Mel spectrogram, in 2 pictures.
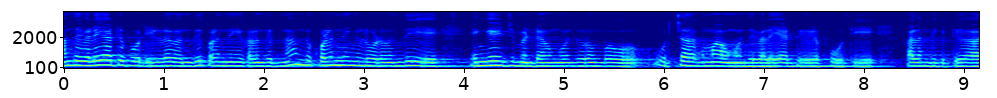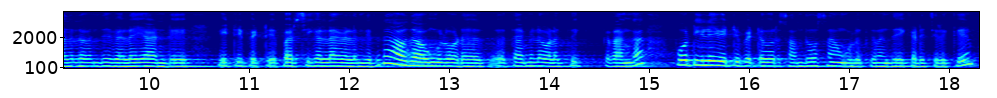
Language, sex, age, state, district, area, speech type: Tamil, female, 30-45, Tamil Nadu, Namakkal, rural, spontaneous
